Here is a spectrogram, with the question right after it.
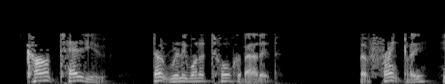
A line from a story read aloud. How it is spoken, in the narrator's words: he sighed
